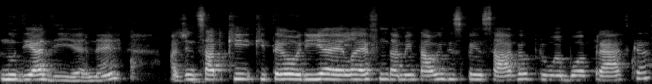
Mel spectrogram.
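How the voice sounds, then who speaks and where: A woman with a Paraíba accent, fairly high in pitch, at a moderate pace with fairly even intonation. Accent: northeastern Brazilian (Paraíba). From Paraíba, northeastern Brazil. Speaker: psychologist and neuropsychologist. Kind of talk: online lecture (live stream). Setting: live stream on social media. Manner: hesitant, many fillers and repetitions.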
